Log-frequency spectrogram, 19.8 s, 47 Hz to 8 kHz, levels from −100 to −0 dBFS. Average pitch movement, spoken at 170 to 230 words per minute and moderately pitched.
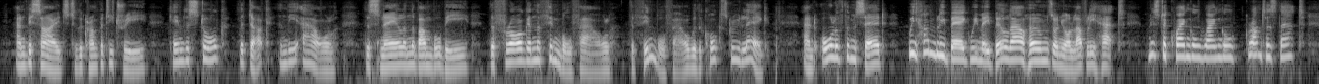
No: wide, 8.7 semitones; average, 175 wpm; medium, 180 Hz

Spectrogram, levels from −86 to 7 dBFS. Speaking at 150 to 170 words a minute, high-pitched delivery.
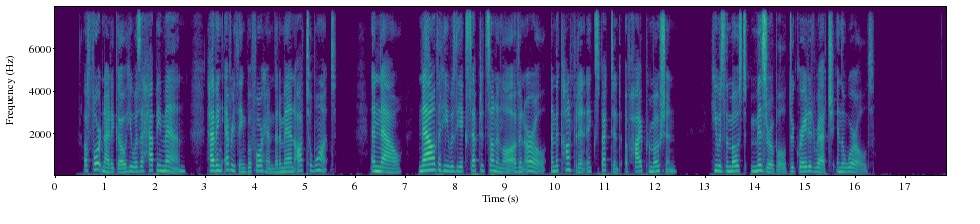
Yes: average, 165 wpm; high, 225 Hz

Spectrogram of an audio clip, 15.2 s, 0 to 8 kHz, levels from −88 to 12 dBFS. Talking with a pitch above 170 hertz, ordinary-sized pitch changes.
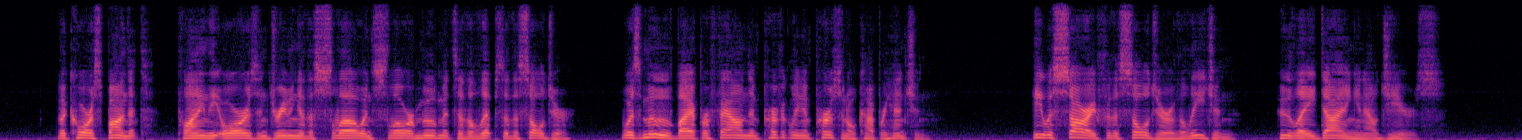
No: low, 135 Hz; average, 3.6 semitones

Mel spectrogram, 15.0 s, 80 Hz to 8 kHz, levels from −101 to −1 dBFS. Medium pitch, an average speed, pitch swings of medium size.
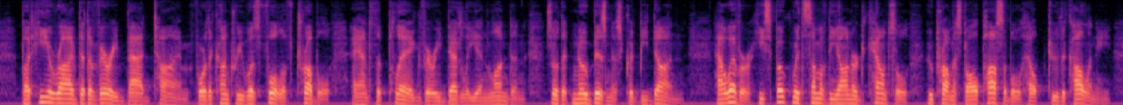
No: low, 120 Hz; average, 190 wpm; average, 3.9 semitones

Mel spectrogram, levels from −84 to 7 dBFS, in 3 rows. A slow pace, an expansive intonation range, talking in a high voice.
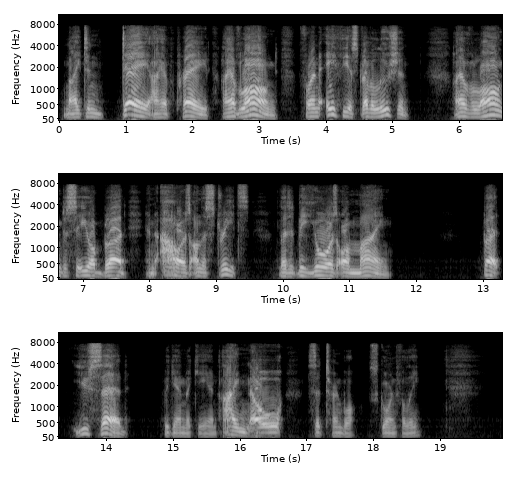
No: slow, 125 wpm; wide, 6.0 semitones; low, 115 Hz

